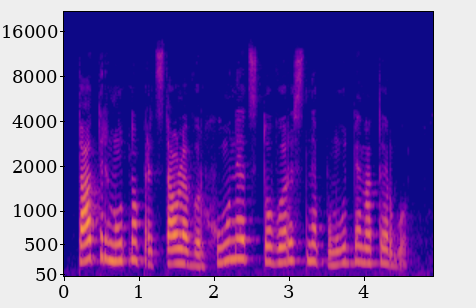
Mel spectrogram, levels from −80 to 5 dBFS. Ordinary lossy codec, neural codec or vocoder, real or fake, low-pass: none; none; real; 14.4 kHz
